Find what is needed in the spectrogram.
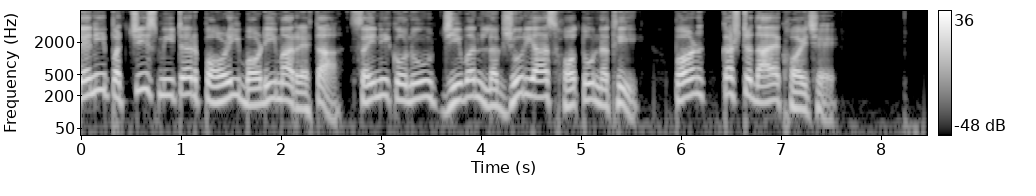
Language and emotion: Gujarati, neutral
